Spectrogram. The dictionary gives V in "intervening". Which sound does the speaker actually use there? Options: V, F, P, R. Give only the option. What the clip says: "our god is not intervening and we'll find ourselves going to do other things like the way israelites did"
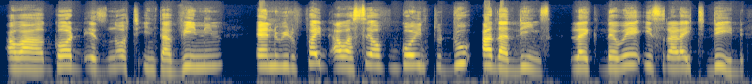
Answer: V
